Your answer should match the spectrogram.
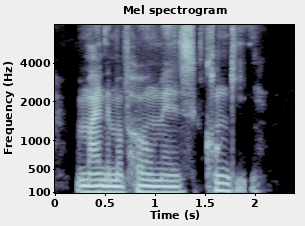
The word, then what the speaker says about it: congee: And she said that the one rice dish that never fails to remind them of home is congee. Congee, sorry. Congee. The Chinese I in me.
